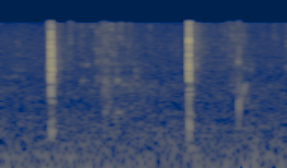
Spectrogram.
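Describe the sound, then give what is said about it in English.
Three sharp splashes in river water made by a child playing with a stick by the river, spaced unevenly over two seconds, with softer sloshing and trickling in between and no voices. “Go on, do a splash so we can hear it.”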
